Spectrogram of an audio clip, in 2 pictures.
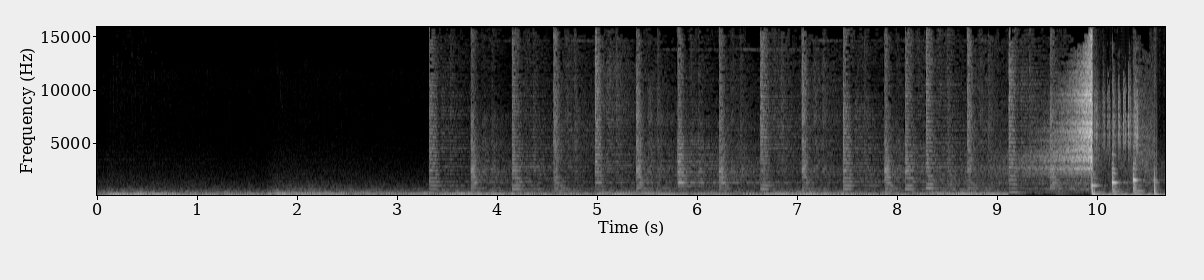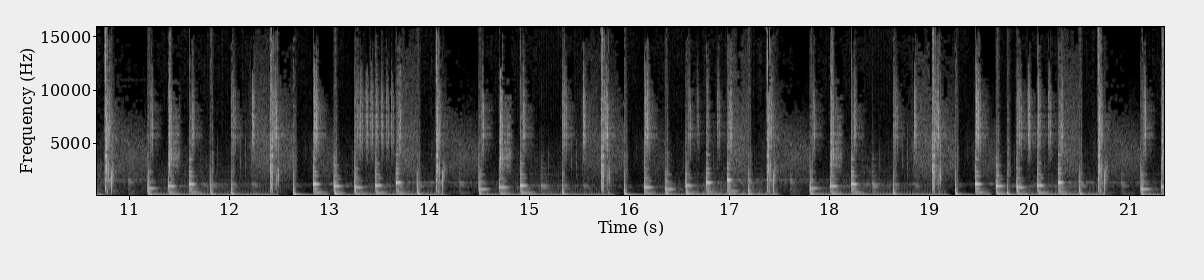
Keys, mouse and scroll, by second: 0.1-1.2 drag, 2.1-3.2 drag, 4.0-5.2 scroll up 1, 5.2 click, 6.4 click, 6.9 click, 7.3-9.2 right drag, 9.4 click, 9.6-11.3 right drag, 11.3 click, 11.6 click, 13.0 shift+click, 14.4 shift+click, 15.6 f, 16.0 click, 16.6 click, 17.6 click, 18.1 scroll up 2, 18.3 click, 18.8-19.1 scroll down 1, 19.1 click, 20.0 click, 20.4-20.8 scroll up 2.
